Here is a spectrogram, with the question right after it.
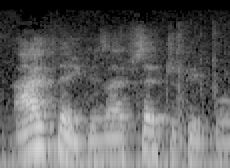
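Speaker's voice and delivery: ordinary talk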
